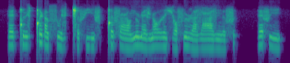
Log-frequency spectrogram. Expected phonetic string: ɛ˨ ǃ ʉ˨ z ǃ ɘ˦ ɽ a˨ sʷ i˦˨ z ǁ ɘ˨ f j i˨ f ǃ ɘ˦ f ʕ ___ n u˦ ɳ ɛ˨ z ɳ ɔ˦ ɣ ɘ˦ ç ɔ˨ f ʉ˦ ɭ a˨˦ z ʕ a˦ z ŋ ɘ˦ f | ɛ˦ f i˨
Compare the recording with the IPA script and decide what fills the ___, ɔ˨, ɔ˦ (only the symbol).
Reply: ɔ˨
